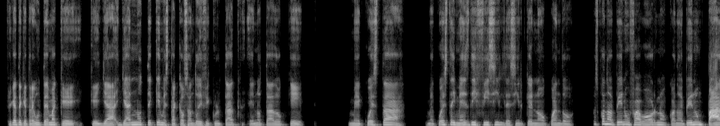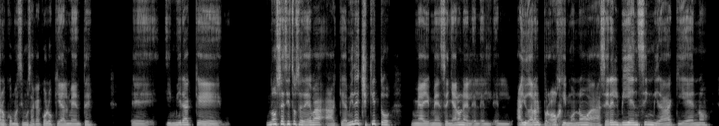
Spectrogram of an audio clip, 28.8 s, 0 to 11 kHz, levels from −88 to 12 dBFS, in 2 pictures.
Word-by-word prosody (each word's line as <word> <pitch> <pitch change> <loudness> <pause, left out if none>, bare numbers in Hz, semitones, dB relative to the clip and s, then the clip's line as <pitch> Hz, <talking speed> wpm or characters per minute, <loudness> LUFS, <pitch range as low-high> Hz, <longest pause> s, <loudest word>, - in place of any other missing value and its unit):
Fíjate 165 +5 +3
que 130 - +1
traigo 125 +5 +2
un 150 -2 -1
tema 155 +2 +3
que 115 -3 -1 0.2
que 120 -2 -1
ya 130 +3 +3
ya 140 +2 +2
noté 160 -2 +1
que 170 +1 +1
me 155 - +2
está 120 -3 -1
causando 130 +1 0
dificultad. 125 +2 -2 0.2
He 115 0 -4
notado 140 +1 -3
que 110 -8 -1 0.9
me 125 -2 -3
cuesta 145 - +1 0.4
me 120 -1 -8
cuesta 160 +6 0
y 160 - +4
me 140 0 +2
es 145 -1 0
difícil 155 0 +2
decir 120 -1 -3
que 140 +2 -2
no 130 -1 -5
cuando, 120 - -5 0.3
pues 195 -3 -8
cuando 210 +1 +3
me 190 - 0
piden 180 +2 0
un 180 -2 -1
favor, 155 -3 +1
¿no?, 160 -4 -2
cuando 135 -2 -5
me 130 -3 -5
piden 160 +7 +3
un 165 -4 +1
paro 145 -2 +9
como 115 -1 -5
decimos 130 +3 -5
acá 115 0 -6
coloquialmente, 120 +1 -4 0.7
eh, 115 -5 -9 0.2
y 140 - -6
mira 160 +4 -1
que 125 - -1 0.9
no 185 +7 +3
sé 225 +1 +5
si 210 - +3
esto 215 +1 +2
se 170 -3 +1
deba 155 -4 0
a 125 -2 -8
que 130 0 -8
a 125 - -5
mí 170 - +1
de 240 0 +1
chiquito 165 -2 -1 0.4
me 135 +1 -3
ay 130 -1 +1
me 135 +1 -3
enseñaron 135 +6 0
el 120 -5 -2
el 120 +1 -8
el 110 -3 -9
el 110 -1 -9
a - - -3
ayudar 150 0 +3
al 170 -1 0
prójimo, 135 0 -3
¿no?, 160 +2 -1
a 120 -3 -4
hacer 140 +7 +1
el 170 -1 +3
bien 160 +2 +4
sin 175 +1 +4
mirar 130 -2 -3
a 140 -2 -7
quién, 125 +3 -5
¿no? 145 -2 -8
140 Hz, 175 wpm, -23 LUFS, 125-160 Hz, 0.9 s, paro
